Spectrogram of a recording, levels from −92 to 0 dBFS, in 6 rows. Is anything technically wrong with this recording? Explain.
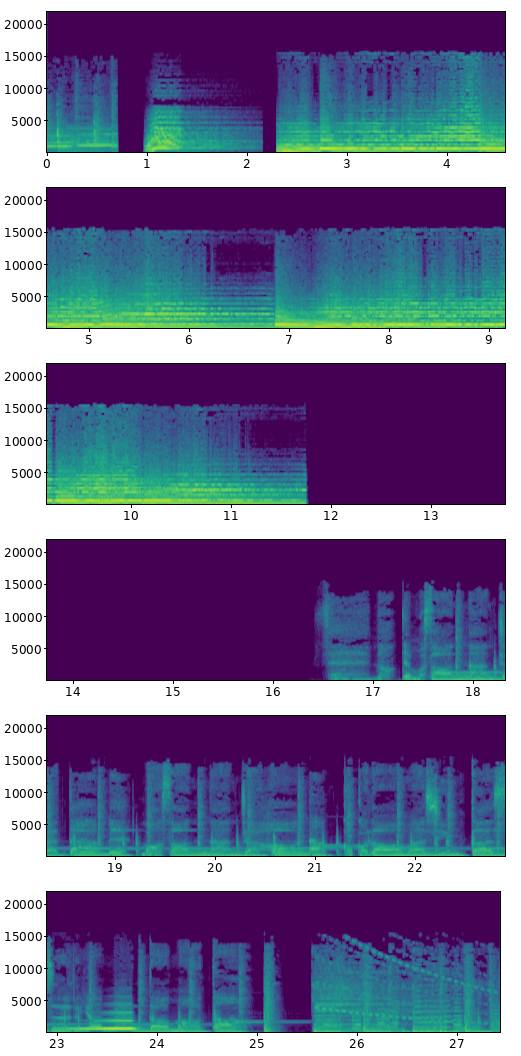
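Yes. From 22.94 to 23.89 s a steady 633 Hz tone swells over most of a second into a squeal about as loud as the rest of the sound. This is loudspeaker feedback squeal: a microphone re-amplifying its own loudspeaker until that frequency runs away.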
